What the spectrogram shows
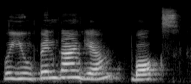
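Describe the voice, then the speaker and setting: A woman's voice: high-pitched, moderate pace. A young Indian woman vlogging casually about her makeup and outfit, switching between Hindi and English. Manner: chatty, mixing Hindi and English. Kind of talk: casual beauty vlog narration.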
